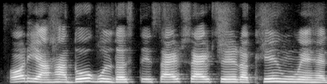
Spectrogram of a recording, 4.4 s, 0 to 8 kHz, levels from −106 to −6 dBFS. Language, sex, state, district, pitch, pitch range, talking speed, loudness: Hindi, male, Bihar, Muzaffarpur, 240 Hz, 230-255 Hz, 135 wpm, -18 LUFS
